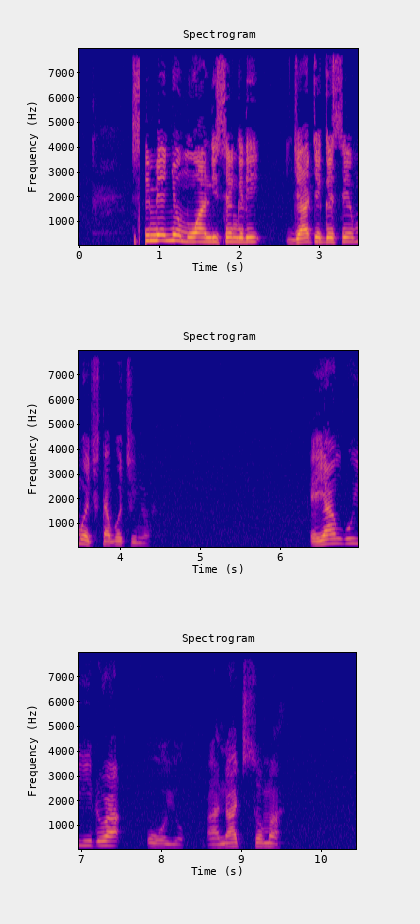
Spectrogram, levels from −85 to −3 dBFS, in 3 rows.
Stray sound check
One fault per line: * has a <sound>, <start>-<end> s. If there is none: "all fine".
* has a dropout, 0.8-0.8 s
